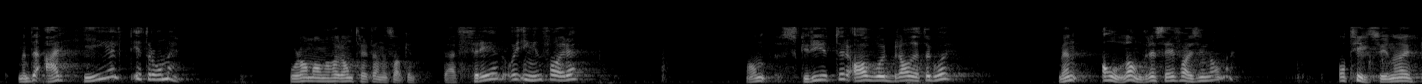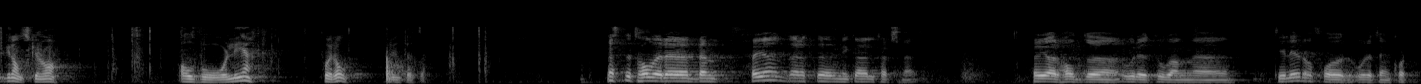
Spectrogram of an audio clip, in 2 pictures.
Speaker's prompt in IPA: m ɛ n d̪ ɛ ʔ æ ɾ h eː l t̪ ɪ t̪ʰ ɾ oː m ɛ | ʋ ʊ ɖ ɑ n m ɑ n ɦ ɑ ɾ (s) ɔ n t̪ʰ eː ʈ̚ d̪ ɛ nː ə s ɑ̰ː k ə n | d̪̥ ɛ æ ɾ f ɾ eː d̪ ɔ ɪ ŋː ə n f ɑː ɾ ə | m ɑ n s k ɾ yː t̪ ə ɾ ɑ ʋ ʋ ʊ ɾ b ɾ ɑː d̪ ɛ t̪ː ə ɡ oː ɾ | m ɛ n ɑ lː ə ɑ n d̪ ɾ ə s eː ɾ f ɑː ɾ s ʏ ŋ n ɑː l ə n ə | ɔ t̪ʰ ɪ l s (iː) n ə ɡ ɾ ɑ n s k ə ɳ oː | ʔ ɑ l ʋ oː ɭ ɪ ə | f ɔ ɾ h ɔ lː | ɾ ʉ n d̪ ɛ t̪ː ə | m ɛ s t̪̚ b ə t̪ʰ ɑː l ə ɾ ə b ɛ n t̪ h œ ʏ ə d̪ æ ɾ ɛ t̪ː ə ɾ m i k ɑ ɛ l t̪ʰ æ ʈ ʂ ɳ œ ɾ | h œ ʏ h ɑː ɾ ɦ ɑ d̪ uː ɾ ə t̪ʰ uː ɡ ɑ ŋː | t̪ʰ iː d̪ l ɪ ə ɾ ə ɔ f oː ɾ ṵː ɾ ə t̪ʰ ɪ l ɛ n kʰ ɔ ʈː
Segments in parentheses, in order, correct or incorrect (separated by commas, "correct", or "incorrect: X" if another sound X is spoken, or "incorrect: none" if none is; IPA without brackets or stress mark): incorrect: h, incorrect: yː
